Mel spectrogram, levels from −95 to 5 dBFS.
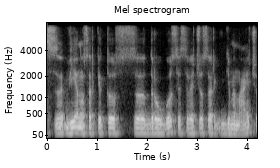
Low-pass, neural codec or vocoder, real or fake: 7.2 kHz; none; real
